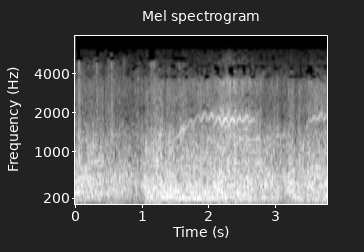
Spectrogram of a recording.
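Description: Stagecoach horses on a narrow mountain trail whinny loudly and shrilly, their wavering neighs rising and falling over several seconds against a dense, rumbling backdrop, with no one speaking.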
